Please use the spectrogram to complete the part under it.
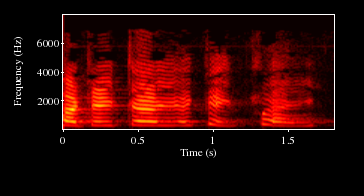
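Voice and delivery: high, wailing imitation of sobbed words; mock tearful. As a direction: blubber it out, hammed-up. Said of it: "just sitting there bawling".

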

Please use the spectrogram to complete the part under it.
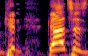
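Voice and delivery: ordinary talk, nothing marked

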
